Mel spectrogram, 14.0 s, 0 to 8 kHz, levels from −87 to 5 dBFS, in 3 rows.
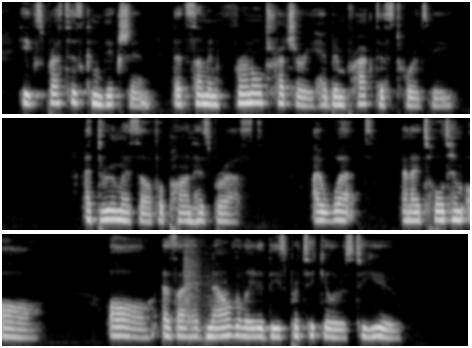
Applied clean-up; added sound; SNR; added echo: neural mask model RNNoise.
